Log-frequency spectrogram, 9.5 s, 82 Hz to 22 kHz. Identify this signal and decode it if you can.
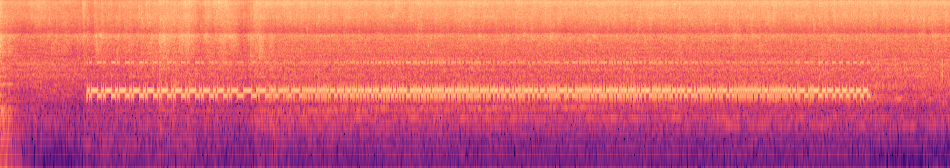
NAVTEX (SITOR-B), 100 baud, 170 Hz shift, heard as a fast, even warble, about 1000 Hz centre, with kitchen noise. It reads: PACIFIC, ELS CATARS, LA MAREDEDEU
